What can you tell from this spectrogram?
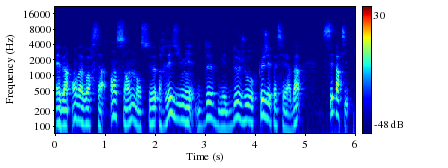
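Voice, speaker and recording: At a very slow pace, a man with a medium pitch speaks using lively intonation. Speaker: miniature painting youtuber. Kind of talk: vlog. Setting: outdoors, walking.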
